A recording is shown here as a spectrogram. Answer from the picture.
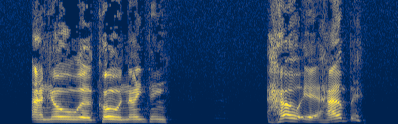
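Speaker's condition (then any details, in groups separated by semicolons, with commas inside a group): Cerebral palsy; from birth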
